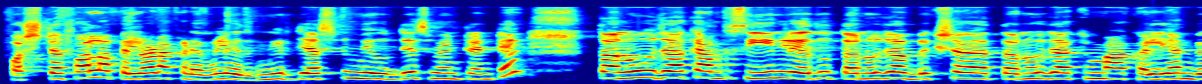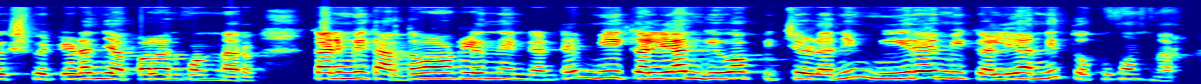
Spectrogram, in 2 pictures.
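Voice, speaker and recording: Lady ranting about a reality show, high voice, repeats herself a lot, kinda dull lo-fi sound. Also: fairly even intonation, quick pace, a little mellow. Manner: emphatic, argumentative, repeats points. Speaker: show reviewer. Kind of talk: casual opinionated commentary.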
